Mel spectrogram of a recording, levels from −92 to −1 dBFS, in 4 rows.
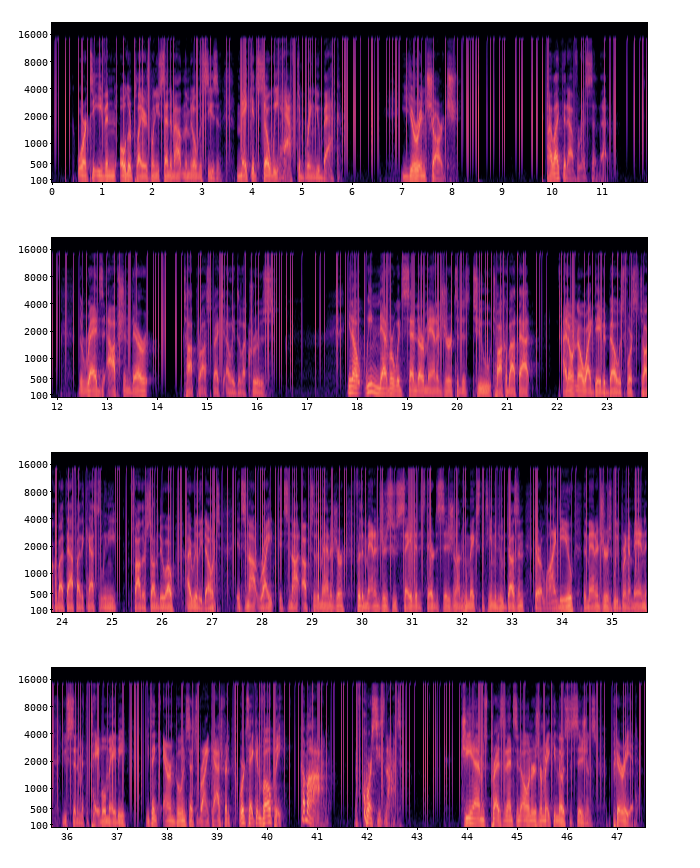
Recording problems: crackle, like an old record; loud; 8 dB below the speech

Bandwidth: 14.5 kHz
